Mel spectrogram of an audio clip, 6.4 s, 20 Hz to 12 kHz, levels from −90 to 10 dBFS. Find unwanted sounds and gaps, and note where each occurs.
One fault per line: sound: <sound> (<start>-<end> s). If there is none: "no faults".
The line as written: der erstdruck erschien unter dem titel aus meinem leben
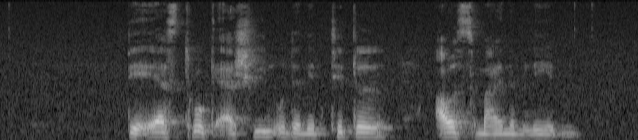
no faults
